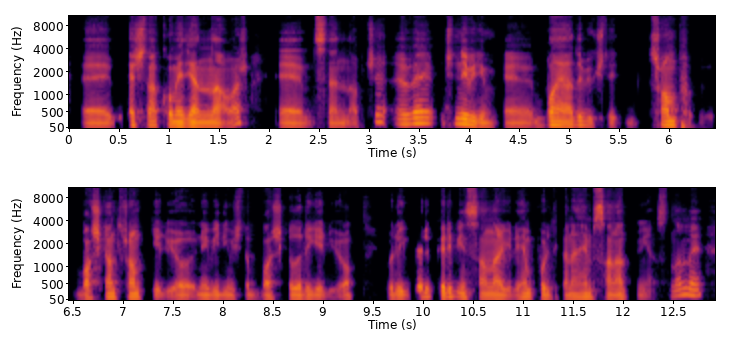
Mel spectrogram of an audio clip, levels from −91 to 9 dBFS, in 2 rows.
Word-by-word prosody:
Eee, 85 -1 -1 0.2
5 - - +4
tane 110 -1 0
komedyen 100 -2 +6
daha 95 -3 +3
var, - - -3 0.3
eee, 85 -2 0
stand-upçı, 85 - -2
eee, 140 0 +1
ve, 170 +1 +6
işte, 155 0 -3
ne 145 -2 +9
bileyim, 95 -7 +1
eee, 90 0 -4
bayağı 100 0 +4
da 120 - +1
büyük. 105 -3 -7
İşte, - - -8 0.3
Trump, 115 -1 +3 0.4
başkan 105 0 +1
Trump 105 -1 -1
geliyor. 75 +3 -4
Ne 90 -1 -3
bileyim, 90 -1 -4
işte, 85 0 -12
başkaları 90 +1 -2
geliyor. 80 -7 -5 0.4
Böyle, 95 +1 -1
garip, 125 0 0
garip 125 +1 +1
insanlar 100 -2 +1
geliyor. 85 +4 -5
Hem 105 - 0
politikana 95 -1 -4
hem 100 0 -1
sanat 95 -1 0
dünyasından 145 - -6
ve 165 -1 0
100 Hz, 175 wpm, -24 LUFS, 90-110 Hz, 0.4 s, ne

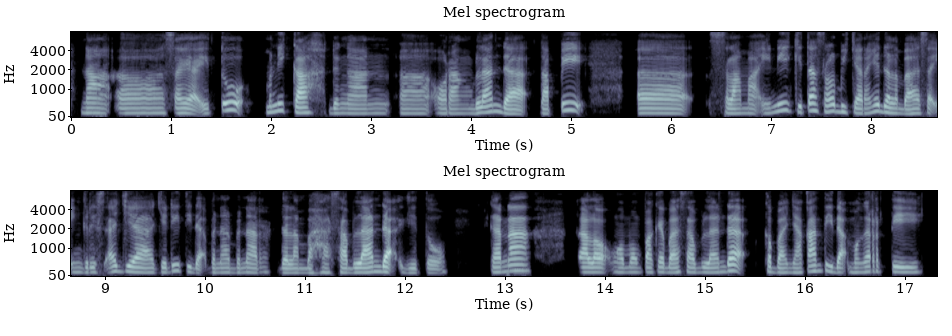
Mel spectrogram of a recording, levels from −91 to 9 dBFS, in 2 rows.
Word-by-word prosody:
Nah, 170 -2 +1
eee, 165 0 -2
saya 165 -1 +1
itu 250 - +1 0.2
menikah 195 -4 +3 0.2
dengan, 155 -1 -4
eee, 155 -1 -5
orang 155 -1 -2
Belanda, 170 -4 +3 0.2
tapi, 255 - 0 0.6
eee, 160 -2 +2 0.3
selama 155 0 -2
ini 235 +9 -2
kita 225 +4 +2
selalu 210 -3 0
bicaranya 165 +4 -1
dalam 175 -7 +1
bahasa 150 +2 0
Inggris 160 0 -7
aja, 170 -5 +2
jadi 160 +8 -4
tidak 170 -5 -4
benar-benar 155 +1 -3
dalam 145 -1 -2
bahasa 145 +1 -1
Belanda 160 +4 +6
gitu. 140 -1 -6 0.5
Karena 200 +6 +6 0.5
kalau 160 0 +4
ngomong 160 0 -4
pakai 160 0 0
bahasa 160 +1 +2
Belanda 160 +6 +3 0.2
kebanyakan 155 +3 +1
tidak 175 -5 +2
mengerti. 165 -1 -2
160 Hz, 125 wpm, -24 LUFS, 155-175 Hz, 0.6 s, Belanda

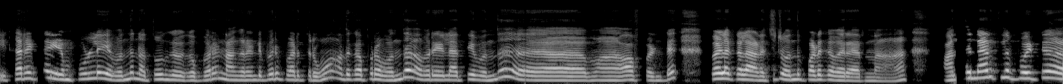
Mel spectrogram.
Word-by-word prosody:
கரெக்ட்டா 265 +3 +1
என் 225 -1 0
புள்ளைய 265 +1 +1
வந்து 225 +7 -1
நான் 200 -4 -3
தூங்க 230 -2 -1
வைக்க 190 -1 -3
போறேன். 260 +6 -3
நாங்க 205 -1 0
2 200 0 -3
பேரும் 240 0 -3
படுத்துருவோம். 205 +7 -4
அதுக்கப்புறம் 230 -2 -1
வந்து 220 +10 0
அவரு 215 -2 -1
எல்லாத்தையும் 205 +1 -1
வந்து 210 - -3 1.2
ஆஃப் 210 0 -3
பண்ணிட்டு 185 +7 -3 0.4
விளக்கெல்லாம் 235 -5 +6
அணைச்சுட்டு 220 +5 -2
வந்து 225 +1 -1
படுக்க 215 0 +1
வர்றார்ன்னா, 170 -2 -2 0.7
அந்த 230 +8 -5
நேரத்துல 325 +1 +4
போய்ட்டு 280 +2 +3
225 Hz, 150 wpm, -21 LUFS, 200-255 Hz, 1.2 s, விளக்கெல்லாம்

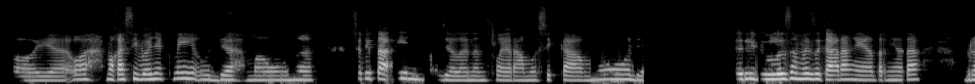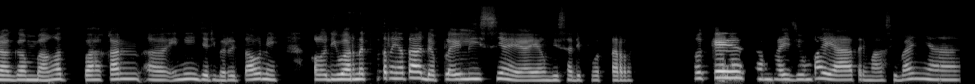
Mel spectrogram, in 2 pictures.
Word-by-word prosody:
Oh 185 -1 -6
ya. 190 - -3 0.2
Wah 230 -1 0 0.2
makasih 230 +2 +3
banyak 245 +1 +2
nih 275 0 +3 0.2
udah 210 +1 0 0.2
mau 200 0 -1 0.2
ngeceritain 260 +6 -1 0.2
perjalanan 195 -3 -4
selera 195 -1 -4
musik 195 +2 -7
kamu 195 +1 -2 0.3
da - - -3 1.0
dari 250 +1 +3
dulu 235 +1 +7
sampai 255 -2 +6
sekarang 230 -1 +3
yang 205 0 -2
ternyata 205 +2 -1 0.5
beragam 215 -1 +1
banget, 220 +5 0 0.2
bahkan, 220 +3 +1 0.3
eee, 205 -1 -1
ini 230 +3 0 0.2
jadi 210 -1 -1
baru 200 +2 -3
tahu 225 +2 +3
nih 220 -2 -1 0.3
kalau 225 0 -2
di 225 - +1
warnet 240 +1 +5
tuh 275 - -25
ternyata 275 +1 +1
ada 235 -4 +1
playlist-nya 245 +2 0
ya 190 - -2
yang 190 0 -2
bisa 200 +1 -7
diputar. 200 0 -5 0.7
Oke, 280 +2 +2 0.4
sampai 235 -1 -3
jumpa 225 +4 -2
ya. 215 - +2 0.2
Terima 195 -2 -7
kasih 195 +1 -11
banyak. 220 -4 -3
220 Hz, 145 wpm, -22 LUFS, 200-245 Hz, 1.0 s, dulu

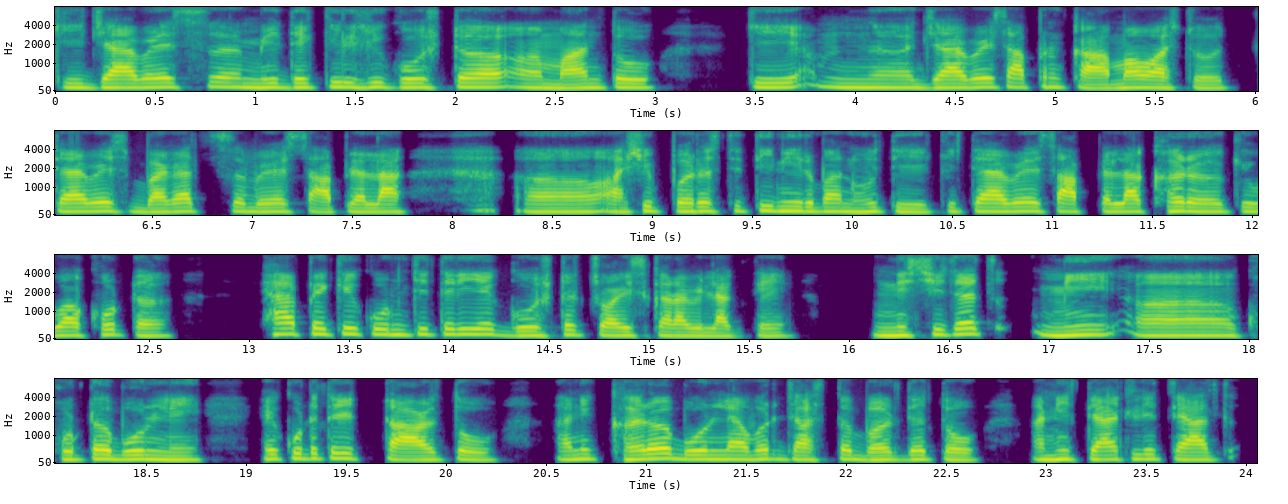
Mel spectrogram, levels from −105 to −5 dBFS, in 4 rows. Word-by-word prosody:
की 145 -4 -3
ज्यावेळेस 150 +2 +2 0.2
मी 150 0 0
देखील 155 +2 -1
ही 165 - 0
गोष्ट 150 0 -1
अ, 160 -2 +2
मानतो 140 +2 +1 0.5
की 155 0 0
अ, - - -9 0.6
ज्यावेळेस 145 +3 +2
आपण 155 +2 -1
कामावर 135 +2 +4
असतो, 125 -1 -4 0.2
त्यावेळेस 145 0 +3
बऱ्याच 140 +2 0
वेळेस 140 -2 -2
आपल्याला 135 +2 +2 0.7
अ, - - -4 0.4
अशी 130 +5 0
परिस्थिती 155 +2 -1
निर्माण 150 -2 +1
होती 135 -1 -2
की 145 - -6
त्यावेळेस 150 0 +2
आपल्याला 140 +1 +2
खरं 150 -3 +2
किंवा 150 0 +1
खोटं 150 -6 -2 0.5
ह्यापैकी 195 0 +2
कोणती 185 -1 -1
तरी 190 0 +1
एक 190 -3 0
गोष्ट 145 +2 0
चॉईस 145 -3 +1
करावी 135 -2 +2
लागते. 130 +1 -1 0.5
निश्चितच 165 +8 +1 0.2
मी 165 +3 +1
अ, 145 - 0 0.5
खोटं 145 +2 +1
बोलणे 145 -2 +2 0.4
हे - - +3
कुठेतरी 180 +1 0 0.2
टाळतो 135 0 +2 0.3
आणि 155 +3 0
खरं 165 +5 +5
बोलण्यावर 155 +1 +2
जास्त 140 +1 -1
भर 140 -2 +1
देतो. 140 -4 -1 0.3
आणि 145 +2 +2
त्यातले 155 +2 +1
त्यात 135 -1 +2
145 Hz, 135 wpm, -17 LUFS, 140-160 Hz, 0.7 s, खरं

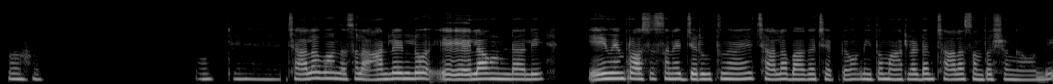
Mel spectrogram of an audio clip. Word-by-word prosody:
ఆహా! 245 0 -6 1.7
ఓకే. 250 0 -10 0.5
చాలా 250 +2 +2
బావుందసల 260 -2 0 0.2
ఆన్‌లైన్‌లో 265 +2 +3 0.3
ఎ - - +3 0.2
ఎలా 255 +1 +6
ఉండాలి? 240 -1 +1 0.6
ఏమేం 270 +2 +6
ప్రాసెస్ 255 0 +1
అనేది 255 -2 +1
జరుగుతుందని 250 +1 +1
చాలా 245 +1 0
బాగా 235 +1 0
చెప్పావు. 230 +1 -5
నీతో 245 +1 -1
మాట్లాడడం 240 +1 -1
చాలా 235 +1 0
సంతోషంగా 230 -1 -3
ఉంది. 235 +3 -5
245 Hz, 115 wpm, -30 LUFS, 235-255 Hz, 1.7 s, ఎలా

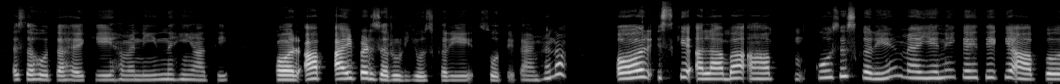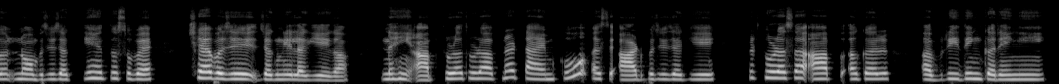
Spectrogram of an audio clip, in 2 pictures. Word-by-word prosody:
ऐसा 225 0 -1
होता 210 -1 -2
है 195 0 -2
कि 210 +1 -7
हमें 210 0 -9
नींद 210 +2 -7
नहीं 230 -1 -7
आती। 200 +1 -16 0.5
और 215 -1 +7
आप 270 +2 +8
आई 265 +2 +7
पैड 275 -1 +5
ज़रूर 210 -2 +1
यूज़ 195 -1 -5
करिए 195 +1 -6
सोते 190 -2 -7
टाइम। 205 0 -10
है 285 - -2
ना? 480 - 0 0.5
और 300 +6 +8
इसके 300 +2 -3
अलावा, 255 +2 +4
आप 260 -2 0 0.4
कोशिश 330 +6 -1
करिए। 280 +4 0
मैं 300 -2 0
ये 290 0 0
नहीं 335 +2 -5
कहती 320 0 -3
कि 325 +2 -9
आप 245 -2 +2
अ, 245 -1 +3
9 245 -1 +1
बजे 225 +2 -6
जगती 240 +3 -4
हैं, 285 - +1
तो 275 +1 -5
सुबह 245 -3 -1 0.4
6 295 -3 +5
बजे 250 -1 +5 0.2
जगने 230 -1 0
लगिएगा। 205 -3 -1 0.4
नहीं, 245 -1 -1
आप 200 0 +1
थोड़ा-थोड़ा 265 0 +1
अपना 285 +5 -3
टाइम। 240 -2 0
को 430 +11 0
ऐसे 260 0 -4
8 215 0 +2
बजे 240 -1 -5
जगिए। 230 0 -3 0.3
फिर 305 -1 -10
थोड़ा-सा 295 0 +2
आप 255 -1 +2
अगर 255 +1 -1 0.3
अ, 225 - +1
ब्रीथिंग 255 +4 -2
करेंगी। 225 0 -1
250 Hz, 165 wpm, -20 LUFS, 220-275 Hz, 0.5 s, आप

